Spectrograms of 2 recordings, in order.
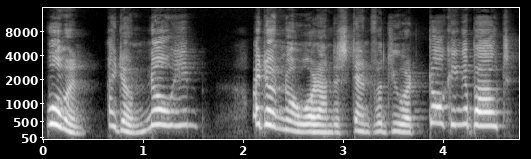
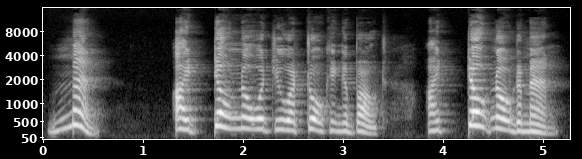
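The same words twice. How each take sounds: First: Loud, much higher, fast heated denial; denial with an oath. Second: Loud, higher angry oath; cursing denial. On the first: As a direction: swear it off in a hurry. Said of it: "this time even with an oath". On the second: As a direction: curse and deny with force. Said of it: "He begins to call down curses". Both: Acted.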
